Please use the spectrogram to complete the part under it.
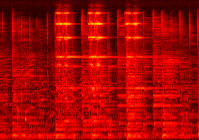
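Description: A bicycle bell rings through an upbeat children's song at a festival, its bright metallic dings recurring about once a second over steady instrumental accompaniment.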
